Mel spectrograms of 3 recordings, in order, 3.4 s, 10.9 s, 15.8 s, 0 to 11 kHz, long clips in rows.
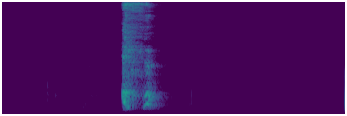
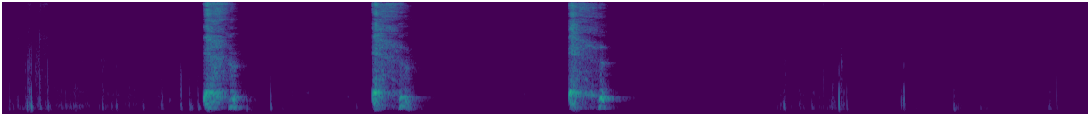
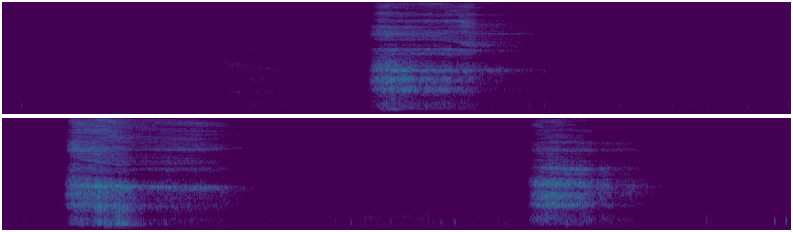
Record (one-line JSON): {"cough_length": "3.4 s", "cough_amplitude": 3880, "cough_signal_mean_std_ratio": 0.22, "three_cough_length": "10.9 s", "three_cough_amplitude": 5179, "three_cough_signal_mean_std_ratio": 0.23, "exhalation_length": "15.8 s", "exhalation_amplitude": 803, "exhalation_signal_mean_std_ratio": 0.38, "survey_phase": "beta (2021-08-13 to 2022-03-07)", "age": "65+", "gender": "Female", "wearing_mask": "No", "symptom_none": true, "smoker_status": "Never smoked", "respiratory_condition_asthma": false, "respiratory_condition_other": false, "recruitment_source": "REACT", "submission_delay": "1 day", "covid_test_result": "Negative", "covid_test_method": "RT-qPCR"}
